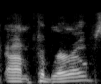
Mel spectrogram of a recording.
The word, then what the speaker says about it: Cabrero: Mike, how do you say your last name? I don't want to screw it up. – That's all right. Cabrero. So C-A-B-R-E-R-O.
